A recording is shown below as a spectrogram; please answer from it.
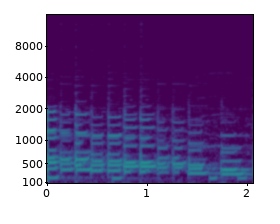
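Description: Rhodes electric piano played alone in a quick run of chords, about six or seven a second, stepping gradually lower in pitch.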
